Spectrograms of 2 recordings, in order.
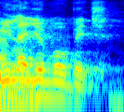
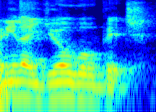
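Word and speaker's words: Milla Jovovich: Mila Jovovich. That's her name. Mila Jovovich. Yeah. You got to pronounce it right.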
